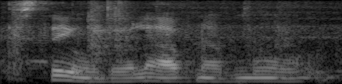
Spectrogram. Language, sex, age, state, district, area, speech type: Nepali, male, 45-60, West Bengal, Kalimpong, rural, spontaneous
